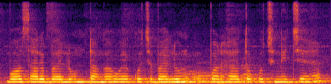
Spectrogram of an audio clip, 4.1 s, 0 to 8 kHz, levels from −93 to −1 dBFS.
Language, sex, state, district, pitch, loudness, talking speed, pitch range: Hindi, female, Bihar, West Champaran, 255 Hz, -14 LUFS, 200 wpm, 250-260 Hz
